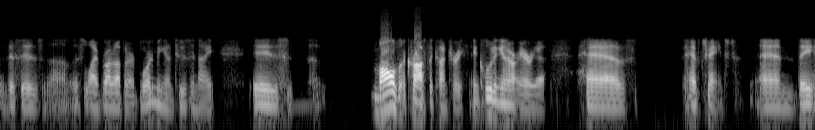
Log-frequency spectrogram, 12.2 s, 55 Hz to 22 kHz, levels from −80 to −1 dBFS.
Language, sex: English, male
